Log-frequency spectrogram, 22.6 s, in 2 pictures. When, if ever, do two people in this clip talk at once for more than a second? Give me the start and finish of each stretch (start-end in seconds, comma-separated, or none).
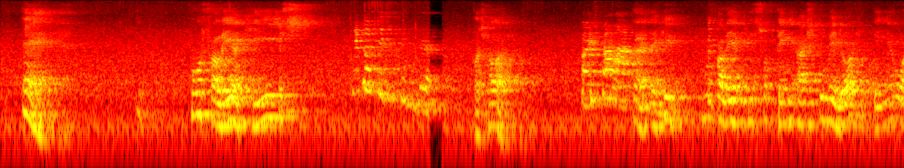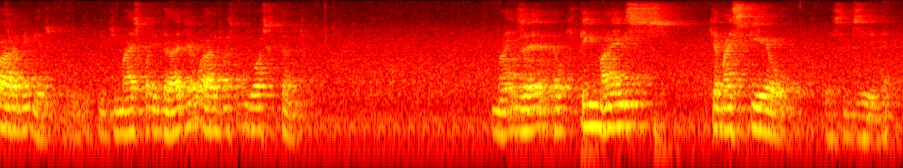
none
